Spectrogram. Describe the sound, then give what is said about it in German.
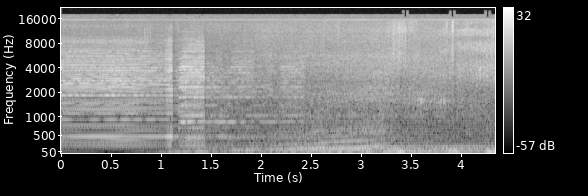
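A car driving, heard from inside the cabin: a steady engine drone and road rumble whose engine note rises in pitch as the car accelerates, fairly loud, with no talking. “PKW-Innenraum. In Fahrt.”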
